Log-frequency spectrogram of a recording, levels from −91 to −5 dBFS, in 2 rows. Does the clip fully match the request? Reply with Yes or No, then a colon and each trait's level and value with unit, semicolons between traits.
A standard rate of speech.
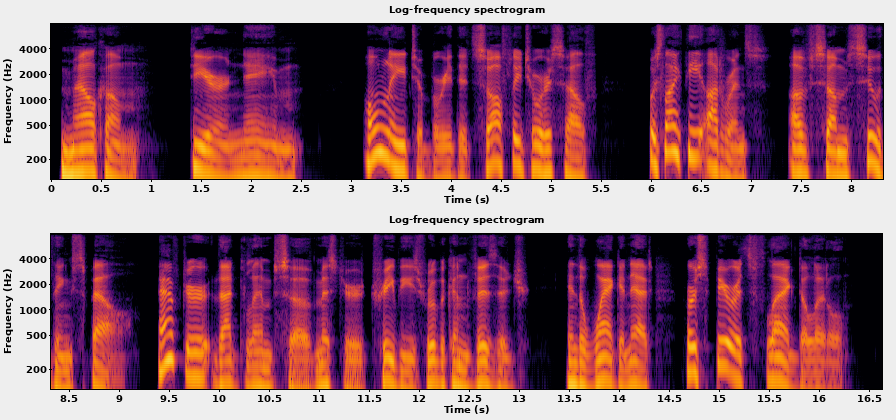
No: slow, 125 wpm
